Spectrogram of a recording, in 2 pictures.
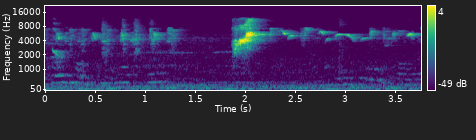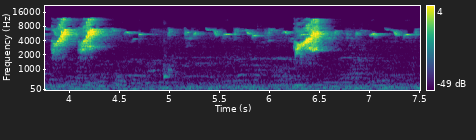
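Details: Lovebird at a singing contest: soft, sparse high twitters broken by three loud, sweeping, bright note bursts about two seconds apart.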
